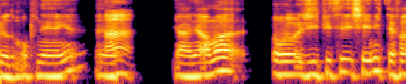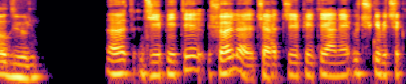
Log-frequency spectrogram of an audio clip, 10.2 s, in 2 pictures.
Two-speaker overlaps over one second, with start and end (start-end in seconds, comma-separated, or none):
none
